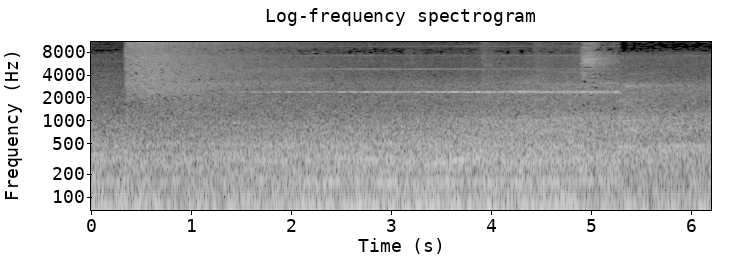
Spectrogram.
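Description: Metro train moving at a station platform: a loud, even rushing noise with a steady high-pitched squeal that lasts from about a second and a half in until about five seconds in.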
